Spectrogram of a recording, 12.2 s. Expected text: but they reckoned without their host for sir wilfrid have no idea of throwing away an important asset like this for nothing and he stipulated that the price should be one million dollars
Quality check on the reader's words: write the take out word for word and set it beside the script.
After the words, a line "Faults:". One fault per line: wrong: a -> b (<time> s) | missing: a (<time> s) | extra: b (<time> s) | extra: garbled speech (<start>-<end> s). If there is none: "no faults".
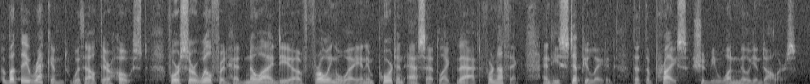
but they reckoned without their host for sir wilfrid had no idea of throwing away an important asset like that for nothing and he stipulated that the price should be one million dollars
Faults:
wrong: have -> had (3.4 s)
wrong: this -> that (6.8 s)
